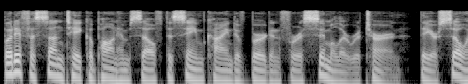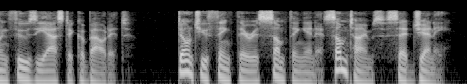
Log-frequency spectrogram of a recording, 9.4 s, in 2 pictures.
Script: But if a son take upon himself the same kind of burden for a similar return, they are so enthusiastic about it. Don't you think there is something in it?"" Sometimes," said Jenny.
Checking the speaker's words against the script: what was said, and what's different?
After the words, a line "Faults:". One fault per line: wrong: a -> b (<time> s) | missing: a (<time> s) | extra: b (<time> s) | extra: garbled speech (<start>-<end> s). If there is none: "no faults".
But if a son take upon himself the same kind of burden for a similar return, they are so enthusiastic about it. Don't you think there is something in it?"" Sometimes," said Jenny.
Faults:
no faults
